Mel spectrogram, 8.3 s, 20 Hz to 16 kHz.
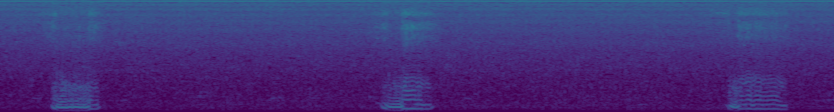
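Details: Teacup poodle snoring in bed; three voiced, rattling snores at regular intervals, about 18 a minute, against quiet room noise; snoring.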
